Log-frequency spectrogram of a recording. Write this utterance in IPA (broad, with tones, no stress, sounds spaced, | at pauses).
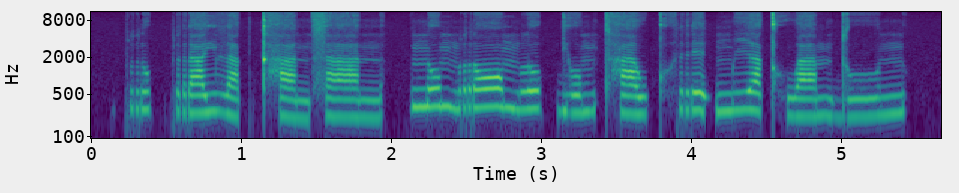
p r u˦˥ k̚ p r a˦˥ j l a˨˩ k̚ tʰ a˨˩ n s a˧ n | n o˥˩ m r ɔː˥˩ m l o˥˩ k̚ j o˦˥ m tʰ a˧ w kʰ r e˥˩ ʔ m i˥˩ a̯ kʰ w a˦˥ m d u˦˥ n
